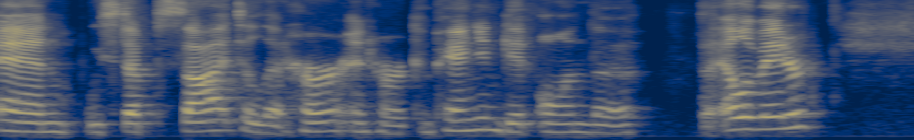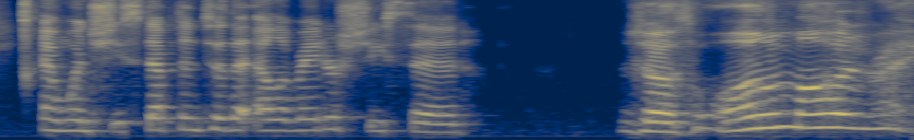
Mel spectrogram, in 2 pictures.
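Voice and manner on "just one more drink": put-on very loud, slow, slurred drunken drawl. Retelling what a drunk woman said in an elevator: imitating drunk slurring. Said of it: "She's slurring her words".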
